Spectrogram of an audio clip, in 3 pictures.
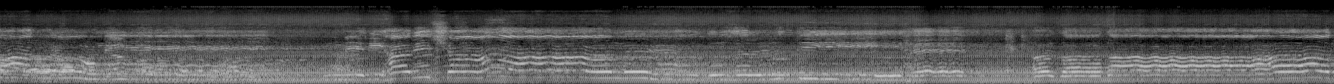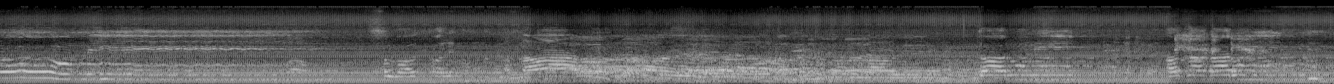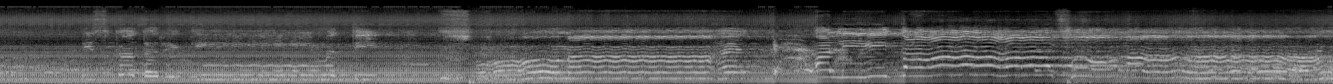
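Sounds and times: man chanting into a microphone: 0.0s - 26.8s, 27.5s - 40.0s
steady low hum: 0.0s - 40.0s.

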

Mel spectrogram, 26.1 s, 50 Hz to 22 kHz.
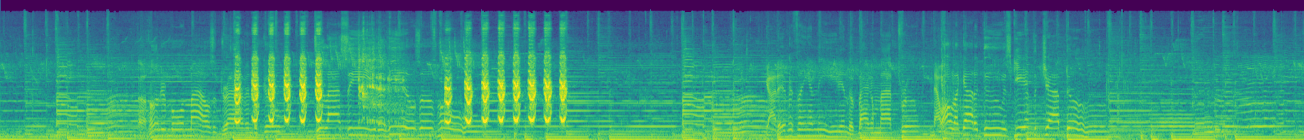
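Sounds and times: music: 0.0s - 26.0s
wild turkey yelping: 4.7s - 6.6s, 7.2s - 8.0s, 8.9s - 11.4s.

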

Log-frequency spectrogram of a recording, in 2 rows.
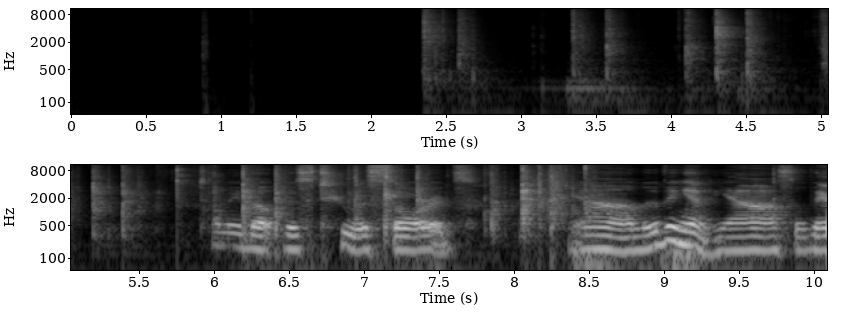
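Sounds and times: cards being shuffled: 2.4s - 8.8s.

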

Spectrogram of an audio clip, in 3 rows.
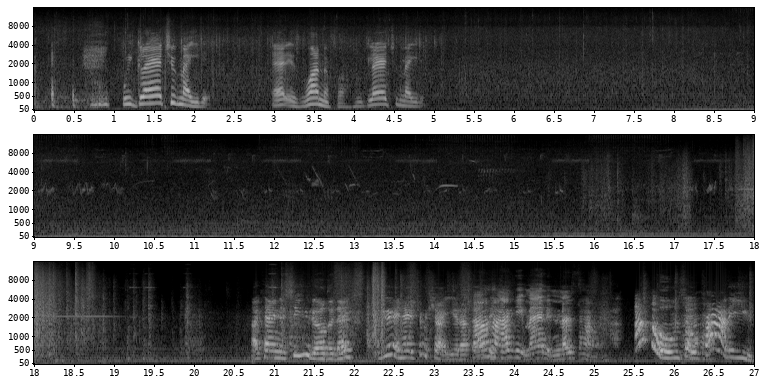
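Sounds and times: steady rain falling: 0.0s - 27.0s
low steady hum: 7.2s - 26.6s
birds chirping: 7.3s - 19.6s.

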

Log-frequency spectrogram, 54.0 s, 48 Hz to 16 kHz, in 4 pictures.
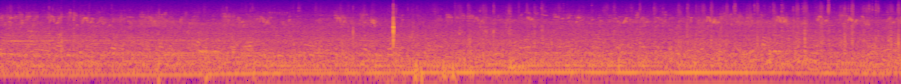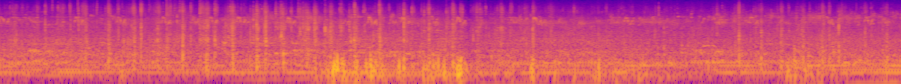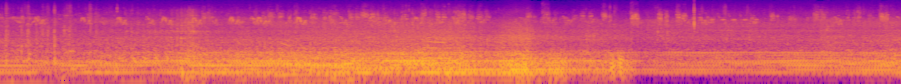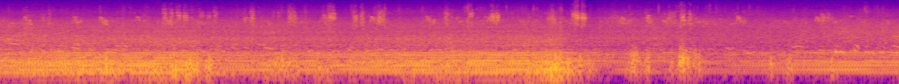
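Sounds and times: horse hoofbeats on sand: 6.8s - 34.0s
wind on microphone: 18.4s - 20.8s, 34.8s - 36.5s, 48.5s - 49.4s, 50.0s - 51.2s.

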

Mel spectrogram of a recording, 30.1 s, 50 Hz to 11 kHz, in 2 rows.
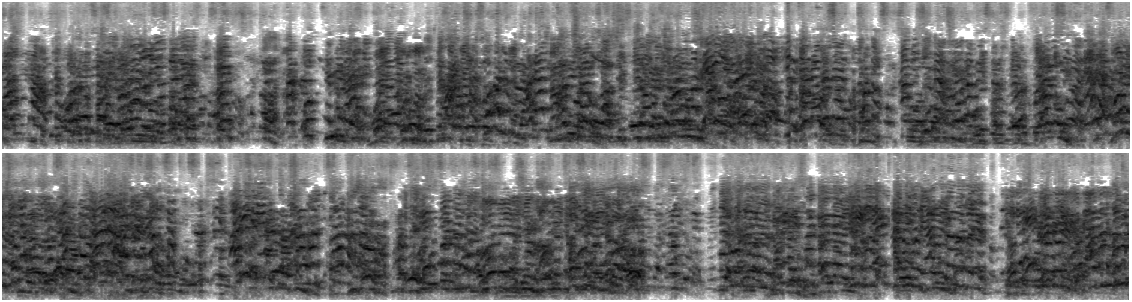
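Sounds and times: people arguing loudly: 0.0s - 30.0s.

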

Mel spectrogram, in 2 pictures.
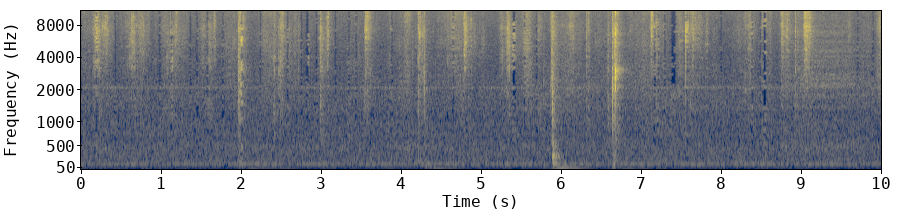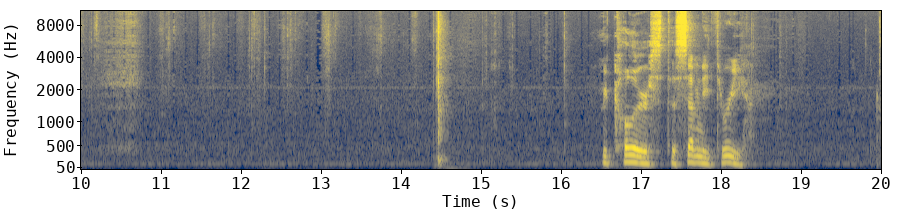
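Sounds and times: low steady hum: 0.0s - 20.0s
cards rustling: 0.1s - 9.2s, 9.9s - 16.2s.

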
